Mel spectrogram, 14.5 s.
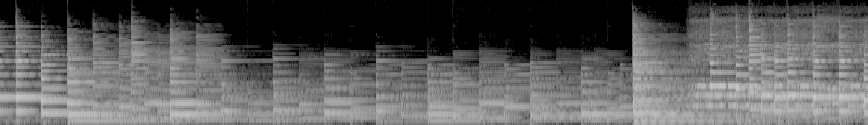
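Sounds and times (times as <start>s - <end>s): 
bass piano accompaniment training score: 0.0s - 14.4s.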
